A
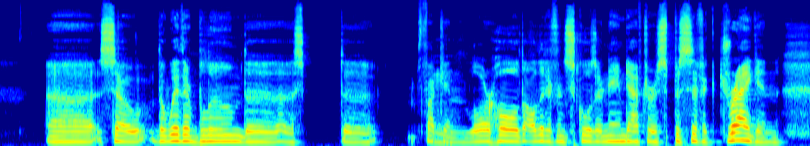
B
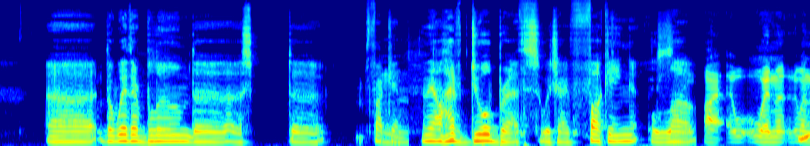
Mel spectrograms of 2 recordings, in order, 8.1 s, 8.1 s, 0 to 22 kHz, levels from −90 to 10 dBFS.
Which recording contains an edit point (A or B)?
B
